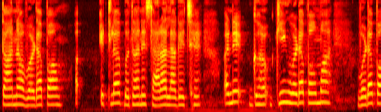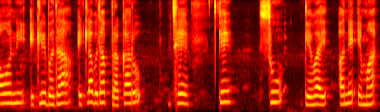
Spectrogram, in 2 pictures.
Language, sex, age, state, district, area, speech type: Gujarati, female, 18-30, Gujarat, Valsad, rural, spontaneous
